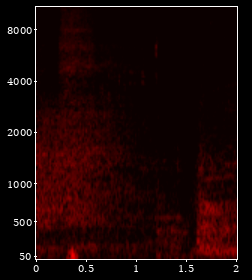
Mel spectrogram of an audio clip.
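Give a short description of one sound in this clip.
A magic spell bursts with a shimmering whoosh.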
